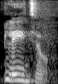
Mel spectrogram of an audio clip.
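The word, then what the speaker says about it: pleasure: र हम प्रोनाउंस करते नहीं होते लास्ट में, तो अ तक ला के छोड़ देते हैं, प्लेजर।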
